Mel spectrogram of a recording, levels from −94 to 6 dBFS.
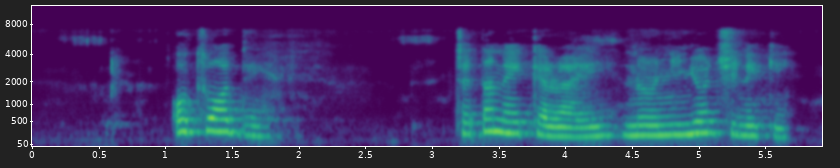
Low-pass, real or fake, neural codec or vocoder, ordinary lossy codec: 7.2 kHz; fake; codec, 16 kHz, 4 kbps, X-Codec, WavLM features, trained on Multilingual LibriSpeech; none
